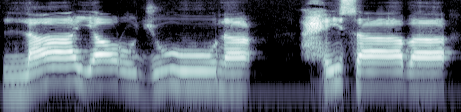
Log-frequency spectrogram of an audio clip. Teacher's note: Ha we read from the middle of the throat.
